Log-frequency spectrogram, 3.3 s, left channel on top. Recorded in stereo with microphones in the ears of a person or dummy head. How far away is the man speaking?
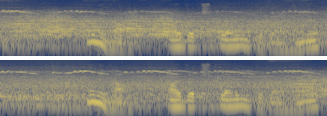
About 0.7 m.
